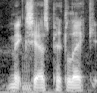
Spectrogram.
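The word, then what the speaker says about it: Mxyzptlk: Mixyezpytlek is that in John Byrne's Superman run, he has him spell it out phonetically so that you know how to say it.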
